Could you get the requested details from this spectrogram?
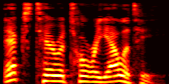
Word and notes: exterritoriality: British English

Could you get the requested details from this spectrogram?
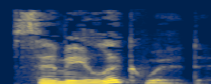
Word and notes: semiliquid: British English

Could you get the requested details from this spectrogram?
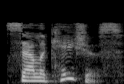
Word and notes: salicaceous: British English

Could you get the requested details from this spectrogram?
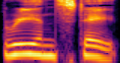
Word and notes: reinstate: American English

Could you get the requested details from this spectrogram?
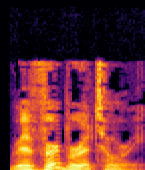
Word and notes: reverberatory: British English

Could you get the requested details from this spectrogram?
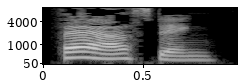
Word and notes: fasting: British English

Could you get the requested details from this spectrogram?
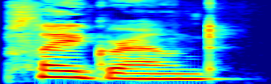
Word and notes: playground: American English

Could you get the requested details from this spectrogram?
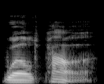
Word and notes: world-power: British English

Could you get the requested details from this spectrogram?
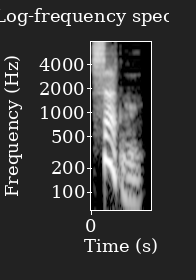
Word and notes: sadden: British English

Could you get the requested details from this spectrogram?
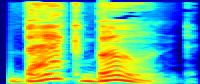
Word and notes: backboned: British English

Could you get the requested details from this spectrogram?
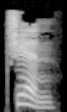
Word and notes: qin: British English

